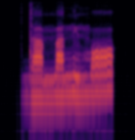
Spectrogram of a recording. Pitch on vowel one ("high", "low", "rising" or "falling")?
low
